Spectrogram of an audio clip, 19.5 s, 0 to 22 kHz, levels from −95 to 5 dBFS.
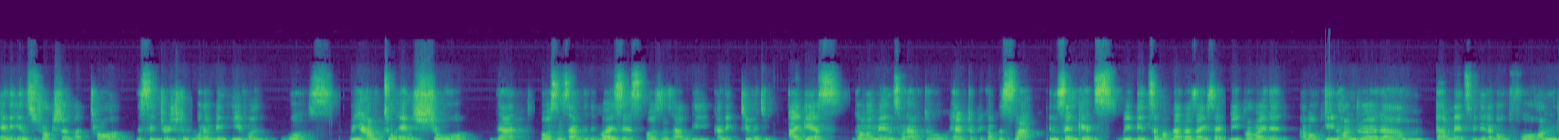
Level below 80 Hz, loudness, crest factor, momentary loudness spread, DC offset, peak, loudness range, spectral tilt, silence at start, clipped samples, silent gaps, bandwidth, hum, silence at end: -60 dBFS; -19 LUFS; 20 dB; 11 LU; under 0.1%; 0 dBFS; 4 LU; -2 dB/octave; 0 s; under 0.1%; none; 16.5 kHz; none; 0 s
